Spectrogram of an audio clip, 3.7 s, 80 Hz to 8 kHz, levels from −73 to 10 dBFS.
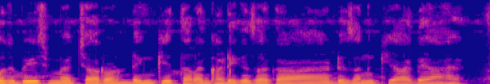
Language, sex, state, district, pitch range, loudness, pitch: Hindi, male, Punjab, Kapurthala, 120-130 Hz, -17 LUFS, 125 Hz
